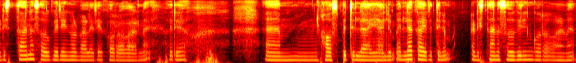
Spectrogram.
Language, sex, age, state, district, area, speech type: Malayalam, female, 18-30, Kerala, Wayanad, rural, spontaneous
